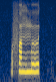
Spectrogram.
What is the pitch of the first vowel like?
low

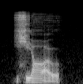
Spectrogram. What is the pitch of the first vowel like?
low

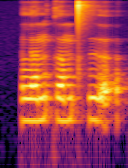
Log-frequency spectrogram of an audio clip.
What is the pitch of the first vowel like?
rising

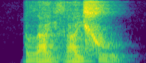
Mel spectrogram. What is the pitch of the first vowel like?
low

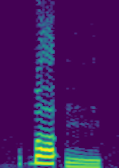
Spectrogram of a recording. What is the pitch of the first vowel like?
high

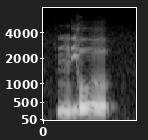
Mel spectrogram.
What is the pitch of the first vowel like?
falling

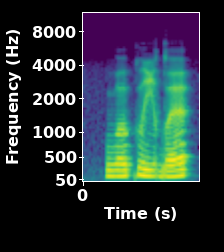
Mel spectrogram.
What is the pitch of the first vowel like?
rising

